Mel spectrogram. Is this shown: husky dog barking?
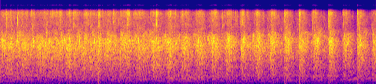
no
